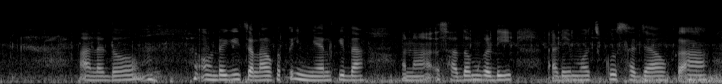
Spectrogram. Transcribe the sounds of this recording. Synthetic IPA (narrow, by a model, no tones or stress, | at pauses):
a̰lɛd̪ɔ | ɔɳɖɛɡit͡ʃalawkat̪ɛɲɛlkid̪aɔnasad̪ɔmɡəɖiə̰ɖimɔt͡ʃkusad͡ʒawkaʔa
